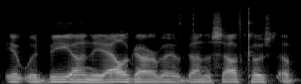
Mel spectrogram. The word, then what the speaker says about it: Algarve: gem on The Algarve this is pronounced by angles algara by the locals and the the rata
